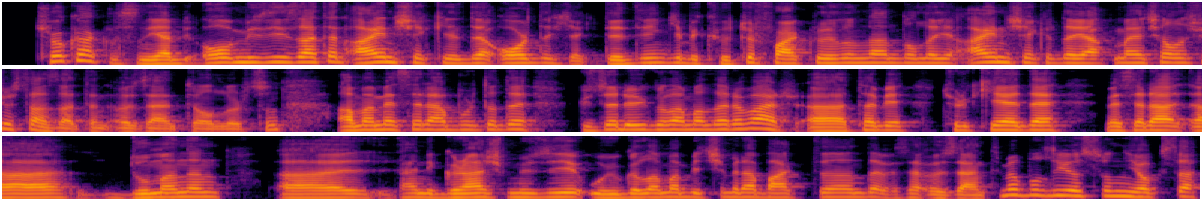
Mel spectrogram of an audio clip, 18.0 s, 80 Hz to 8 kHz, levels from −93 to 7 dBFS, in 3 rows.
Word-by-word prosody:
Çok 210 +2 -1
haklısın. 135 - -1
Ya 130 0 +4
bi - - -8
o 165 +3 +3
müziği 180 +1 0
zaten 185 +1 +3
aynı 170 +4 +5
şekilde, 150 -2 -2
oradaki, 150 -6 -1
dediğin 150 +6 -1
gibi 150 -5 -4
kültür 135 +4 -3
farklılığından 160 +1 +1
dolayı 155 -1 -2
aynı 180 +3 +3
şekilde 155 -2 -3
yapmaya 155 +2 +1
çalışırsan 165 0 -2
zaten 110 -1 -5
özenti 105 -2 -4
olursun. 95 - -6 0.3
Ama 140 +3 +3
mesela 165 0 0
burada 165 +1 -6
da 175 -1 -1 0.2
güzel 170 +4 -2
uygulamaları 170 +2 +1
var. 195 -4 +4
Eee, 125 -1 +4
tabii 150 +1 -1
Türkiye'de 155 +1 +2 0.2
mesela, 150 +1 +3
aaa, 135 0 +4 0.3
Duman'ın, 150 +4 +1 0.3
aaa, 130 +1 +3 0.3
hani 140 -1 -2
grunge 140 +2 +3
müziği 145 +1 0
uygulama 140 +3 0
biçimine 150 +1 -2
baktığında 150 +2 -1
mesela 125 0 -6
özenti 110 - -2
mi 220 -1 0
buluyorsun? 195 -2 0
Yoksa 160 0 -1
155 Hz, 155 wpm, -21 LUFS, 140-165 Hz, 0.3 s, aynı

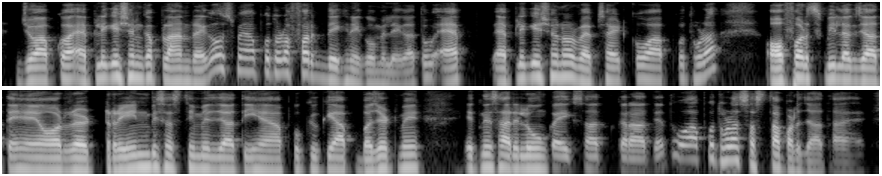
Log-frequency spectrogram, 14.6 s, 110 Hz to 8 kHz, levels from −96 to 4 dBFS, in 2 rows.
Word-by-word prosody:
जो 140 +4 +2
आपका 145 +2 +4
एप्लिकेशन 165 +4 +1
का 170 - +2
प्लान 140 -4 +1
रहेगा, 130 - 0
उसमें 260 -2 -4
आपको 225 0 -5
थोड़ा 210 0 -1
फ़र्क़ 210 -2 +1
देखने 135 -5 -3
को 120 +1 -6
मिलेगा। 115 0 -7
तो 170 +6 -10
ऐप 145 +2 +1 0.3
एप्लिकेशन 170 +5 0
और 175 -1 +3
वेबसाइट 140 +1 0
को 160 -1 -3
आपको 145 +3 -2
थोड़ा 160 +1 -2 0.5
ऑफ़र्स 150 +4 +6
भी 160 - +1
लग 150 -2 +2
जाते 140 -1 +3
हैं, 130 -1 +1
और 125 0 +4 0.2
ट्रेन 140 +3 +2
भी 155 - 0
सस्ती 145 -1 -3
मिल 135 -1 -2
जाती 125 -1 0
है 125 -1 -1
आपको, 120 +2 -5
क्योंकि 125 +1 -6
आप 125 -1 +2
बजट 135 +4 0
में 150 0 0 0.4
इतने 150 +2 -2
सारे 145 -2 +2
लोगों 135 0 +1
का - - -3
एक 135 -3 -5
साथ 135 -2 -5 0.2
कराते 120 -2 -3
हैं, - - -11
तो 255 -5 -6
आपको 235 +1 -3
थोड़ा 220 +1 +3
सस्ता 170 -7 0
पड़ 125 - 0
जाता 105 -1 -8
है। 95 - -24
140 Hz, 215 wpm, -24 LUFS, 130-160 Hz, 0.5 s, ऑफ़र्स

